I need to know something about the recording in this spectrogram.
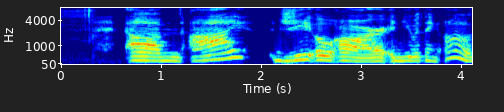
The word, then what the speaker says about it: Igor: and grow this pumpkin this year it's called igor um i g-o-r and you would think oh that's igor nope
